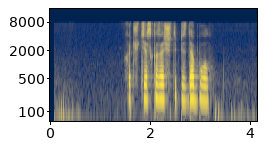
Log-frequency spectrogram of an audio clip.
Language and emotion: Russian, angry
